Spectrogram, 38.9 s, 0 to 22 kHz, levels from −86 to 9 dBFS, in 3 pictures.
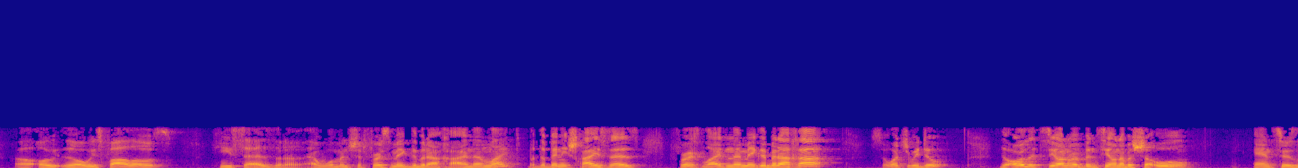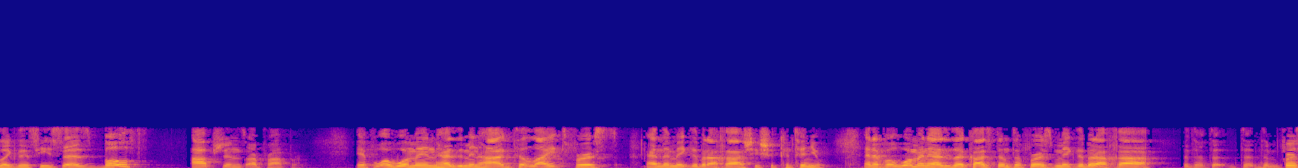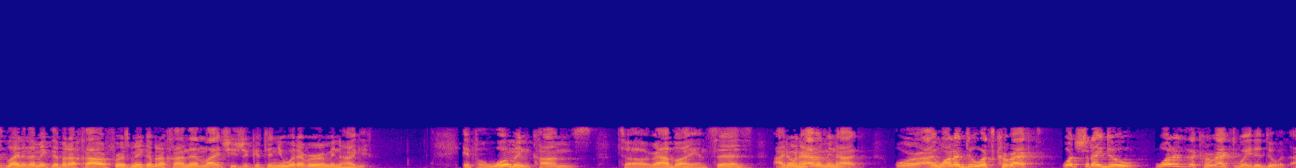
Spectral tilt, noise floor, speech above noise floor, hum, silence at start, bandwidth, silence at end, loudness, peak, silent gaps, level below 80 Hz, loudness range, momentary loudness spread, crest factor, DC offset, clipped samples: -6.5 dB/octave; -54 dBFS; 39 dB; none; 0.15 s; 5.4 kHz; 0 s; -15 LUFS; 0 dBFS; none; -50 dBFS; 4 LU; 12 LU; 14 dB; under 0.1%; under 0.1%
